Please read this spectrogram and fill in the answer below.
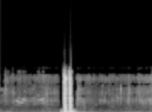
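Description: Seawater sloshing around a camera held at the surface, with one short, loud splash or knock against it about a second in.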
